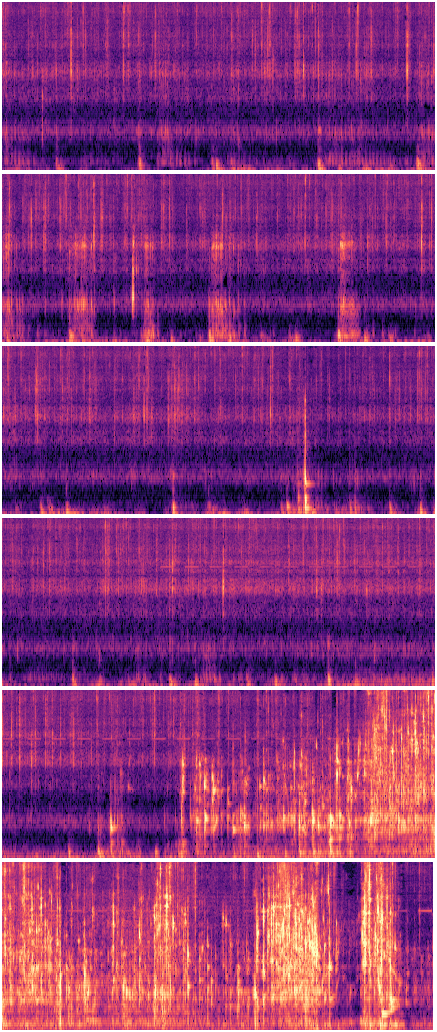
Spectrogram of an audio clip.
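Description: Water heard underwater: faint scattered clicks and knocks over a faint steady hum, then, about three-quarters of the way through, loud rushing and gurgling water that runs to the end.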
